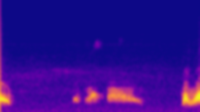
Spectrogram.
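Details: Lure spotted dove with a thunder-voiced coo used to attract wild doves: soft, low, breathy coo notes rising into a longer falling coo, ending with the start of a louder hoot.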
